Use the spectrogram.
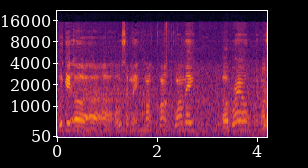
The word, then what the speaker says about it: Kwame Brown: Kwame Brown.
